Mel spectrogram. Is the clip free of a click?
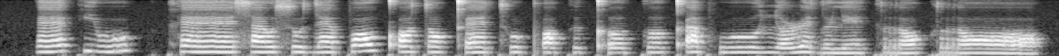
yes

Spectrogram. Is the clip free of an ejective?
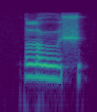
yes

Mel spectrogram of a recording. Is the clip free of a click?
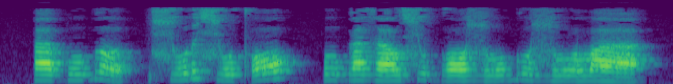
yes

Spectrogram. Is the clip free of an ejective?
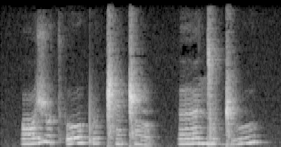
no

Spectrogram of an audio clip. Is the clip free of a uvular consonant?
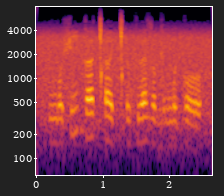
yes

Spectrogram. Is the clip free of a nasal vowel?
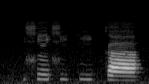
no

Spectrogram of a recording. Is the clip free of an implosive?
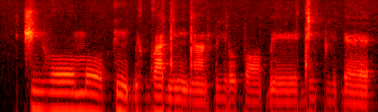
no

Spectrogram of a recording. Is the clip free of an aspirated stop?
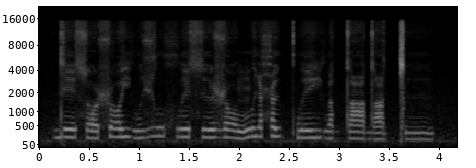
yes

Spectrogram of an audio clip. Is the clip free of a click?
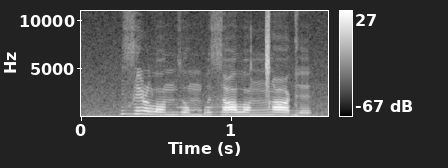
no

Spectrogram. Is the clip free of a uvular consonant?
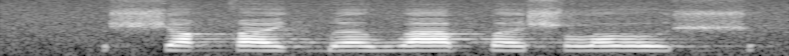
no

